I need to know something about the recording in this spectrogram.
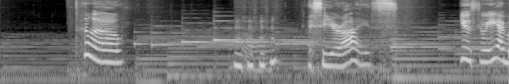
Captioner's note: chuckles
